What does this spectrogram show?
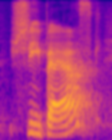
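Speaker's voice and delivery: ordinary delivery, nothing marked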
